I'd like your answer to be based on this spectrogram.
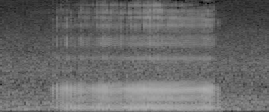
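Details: Snoring described as louder than any human's: a single long, buzzing, vibrating snore lasting under two seconds, with a fast regular flutter through it.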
